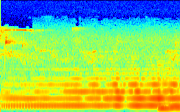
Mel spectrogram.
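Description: Slow new-age meditation music: a flute holds a long steady note over sustained low tones, swelling in suddenly at the start.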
